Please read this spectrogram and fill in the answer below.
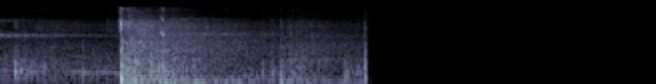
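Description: A volleyball being spiked: one sharp smack of hand on ball about half a second in, echoing through a gym hall. The sound then cuts off abruptly.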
